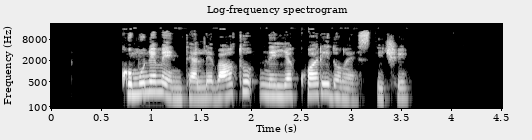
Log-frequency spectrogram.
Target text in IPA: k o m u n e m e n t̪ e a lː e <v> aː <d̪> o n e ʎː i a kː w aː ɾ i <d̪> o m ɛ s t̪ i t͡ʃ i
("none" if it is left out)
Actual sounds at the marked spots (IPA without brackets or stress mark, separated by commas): v, t̪, d̪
